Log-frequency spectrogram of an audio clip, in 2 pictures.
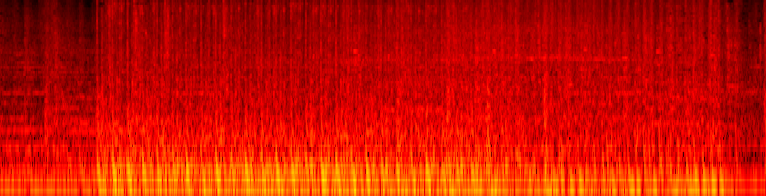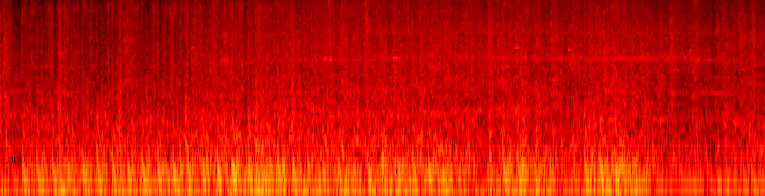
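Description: A vehicle engine rumbles loudly, moving fast.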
